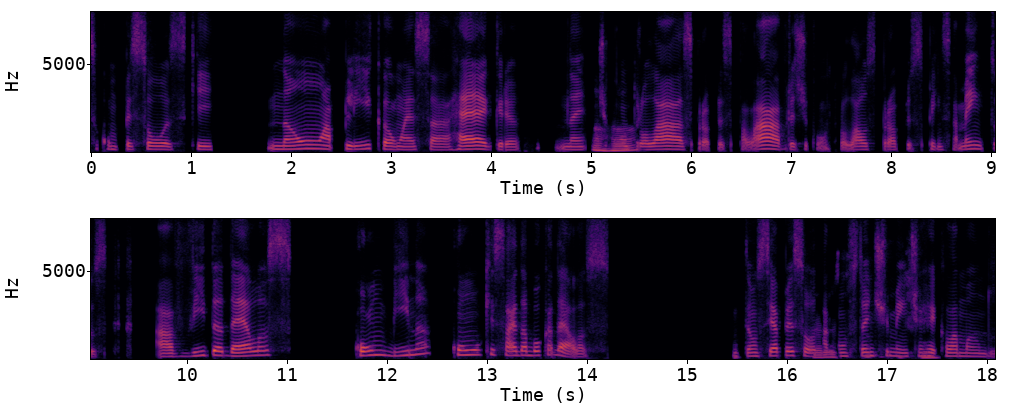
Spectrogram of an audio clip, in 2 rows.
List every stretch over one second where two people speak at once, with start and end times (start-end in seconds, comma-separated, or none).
16.2-17.6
